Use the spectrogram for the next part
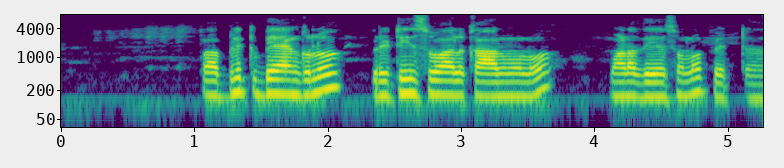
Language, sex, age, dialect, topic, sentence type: Telugu, male, 36-40, Utterandhra, banking, statement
